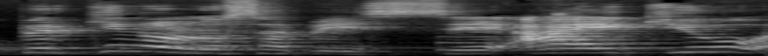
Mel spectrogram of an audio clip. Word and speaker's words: Haikyuu: Per chi non lo sapesse, IQ è, anzi IQ dovrebbe essere la pronuncia giapponese, è un cartone giapponese,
